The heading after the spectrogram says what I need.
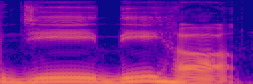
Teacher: دال کے نیچے زیر ہے، مجہول نہیں پڑھیں گے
